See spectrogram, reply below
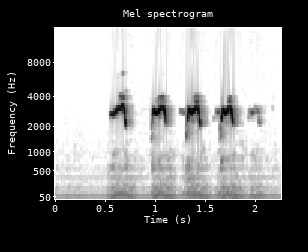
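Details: Wild bald eagle at its nest in Miami-Dade County, Florida, 28 May 2023, captured by a nest camera: four high, thin piping notes, each slightly falling, spaced about a third of a second apart, over a low steady hum.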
